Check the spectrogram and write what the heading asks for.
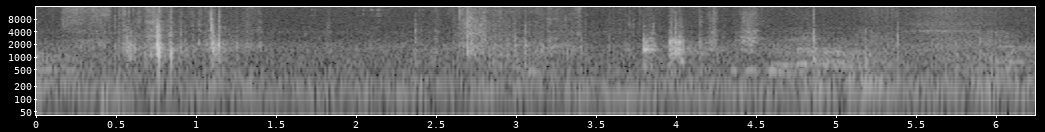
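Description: Quiet room tone with a steady low electrical hum, faint off-microphone voices and a scattered handful of small clicks and knocks.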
